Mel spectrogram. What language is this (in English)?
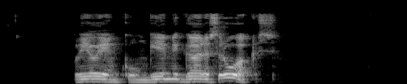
Latvian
